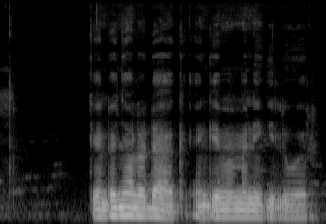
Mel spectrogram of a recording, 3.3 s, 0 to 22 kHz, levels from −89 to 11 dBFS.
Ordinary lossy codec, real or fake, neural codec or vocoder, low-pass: none; real; none; none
